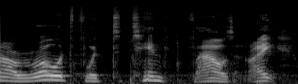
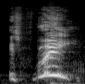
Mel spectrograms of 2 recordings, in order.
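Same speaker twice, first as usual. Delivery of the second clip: excited shout; 13 semitones higher, 15 dB louder than usual. Real, not acted. Hyping his free content.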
